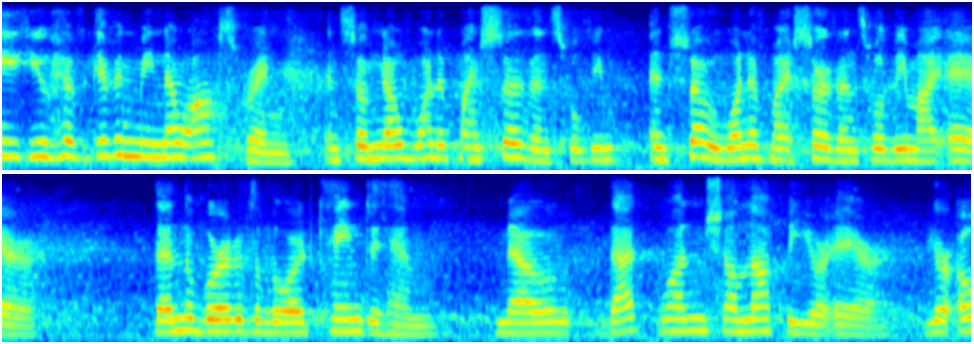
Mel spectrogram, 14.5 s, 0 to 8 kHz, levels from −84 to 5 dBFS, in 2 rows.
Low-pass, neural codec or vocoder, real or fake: 7.2 kHz; codec, 24 kHz, 0.9 kbps, WavTokenizer, medium speech release version 2; fake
